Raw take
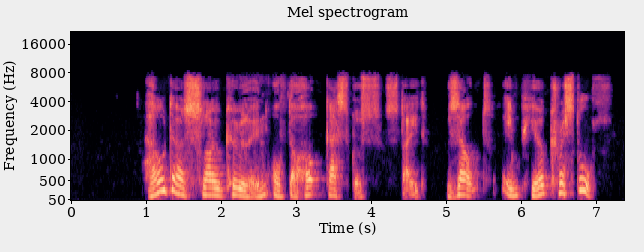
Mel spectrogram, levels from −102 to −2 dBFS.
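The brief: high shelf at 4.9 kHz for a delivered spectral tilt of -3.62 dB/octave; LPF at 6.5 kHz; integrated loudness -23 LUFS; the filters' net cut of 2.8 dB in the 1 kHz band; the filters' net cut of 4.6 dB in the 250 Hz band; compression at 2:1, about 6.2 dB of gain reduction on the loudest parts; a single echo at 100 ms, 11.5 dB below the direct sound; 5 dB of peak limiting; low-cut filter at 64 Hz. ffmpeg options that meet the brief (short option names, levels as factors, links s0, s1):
-af "highpass=64,lowpass=6500,equalizer=f=250:t=o:g=-6,equalizer=f=1000:t=o:g=-4,highshelf=f=4900:g=4,acompressor=threshold=0.0562:ratio=2,alimiter=limit=0.168:level=0:latency=1,aecho=1:1:100:0.266,volume=1.58"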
